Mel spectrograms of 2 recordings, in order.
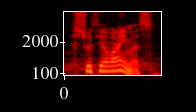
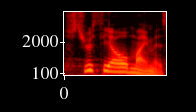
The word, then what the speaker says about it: Struthiomimus: gonna start off with a nice family of struthiomimus struthiomimus that's exactly how you pronounce it look at me I was actually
